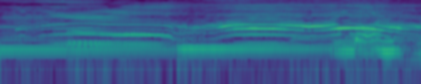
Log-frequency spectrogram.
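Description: A baby crying in two long wails, the second louder and starting about a second in.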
